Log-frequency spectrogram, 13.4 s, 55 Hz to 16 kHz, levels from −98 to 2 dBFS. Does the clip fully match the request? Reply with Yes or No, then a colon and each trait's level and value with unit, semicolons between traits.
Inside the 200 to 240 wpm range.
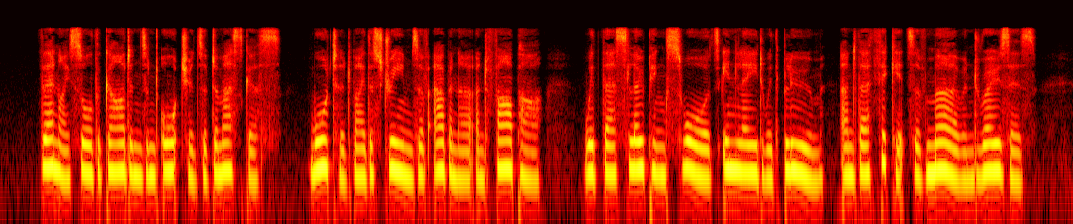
No: average, 140 wpm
